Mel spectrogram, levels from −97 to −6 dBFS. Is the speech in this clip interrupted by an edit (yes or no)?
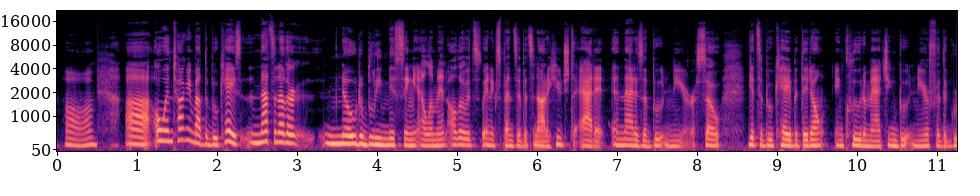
yes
